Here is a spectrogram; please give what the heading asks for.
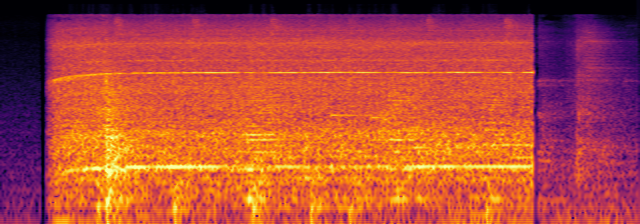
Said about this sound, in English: I'm about to vacuum and clean the rest of the house.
